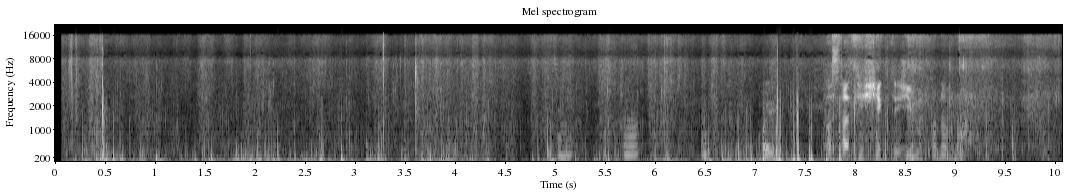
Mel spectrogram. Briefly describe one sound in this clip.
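Footsteps crunch on frozen ground.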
